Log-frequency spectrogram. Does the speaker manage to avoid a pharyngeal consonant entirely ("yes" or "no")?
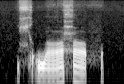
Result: no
